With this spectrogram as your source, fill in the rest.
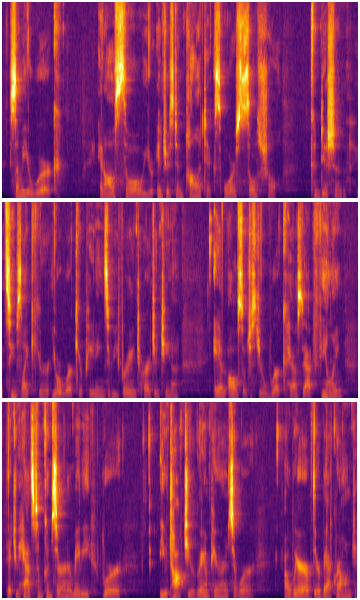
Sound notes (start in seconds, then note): none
